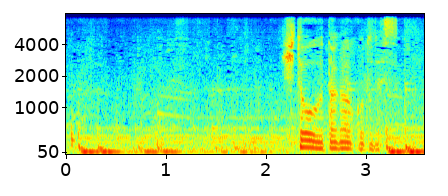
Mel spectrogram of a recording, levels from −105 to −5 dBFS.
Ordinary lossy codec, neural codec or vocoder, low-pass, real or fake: none; none; 7.2 kHz; real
